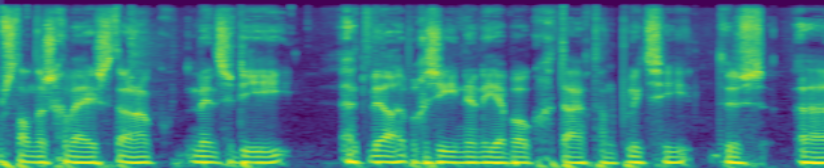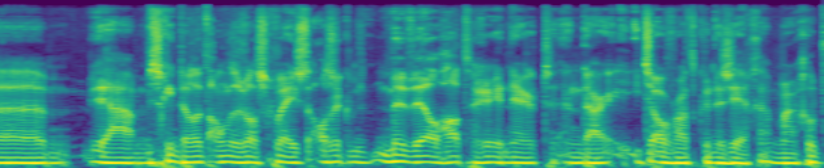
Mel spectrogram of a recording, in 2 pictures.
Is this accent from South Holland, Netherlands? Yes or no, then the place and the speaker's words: yes; The Hague, South Holland, Netherlands; ja, ik ben dubbel Hagenees.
